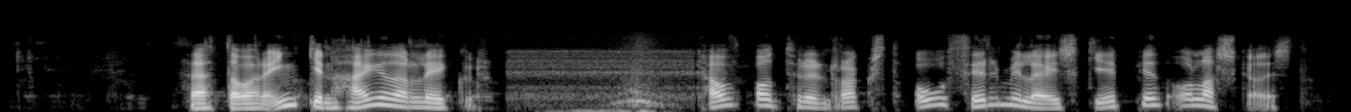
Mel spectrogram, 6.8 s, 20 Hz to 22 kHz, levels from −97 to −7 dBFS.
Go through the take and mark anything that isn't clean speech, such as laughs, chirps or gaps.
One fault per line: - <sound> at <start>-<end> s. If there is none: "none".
- whoosh at 2.7-3.4 s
